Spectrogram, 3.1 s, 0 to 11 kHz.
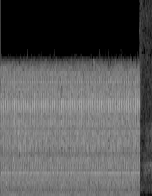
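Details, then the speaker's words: BMW F30 N55 with 84,000 miles at idle: light rattle and thin constant whine over the engine, traced to a worn drive belt tensioner that moves around while running; tensioner, pulley and belt to be replaced. "And it turns out that noise that I was hearing was actually coming from my tensioner."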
